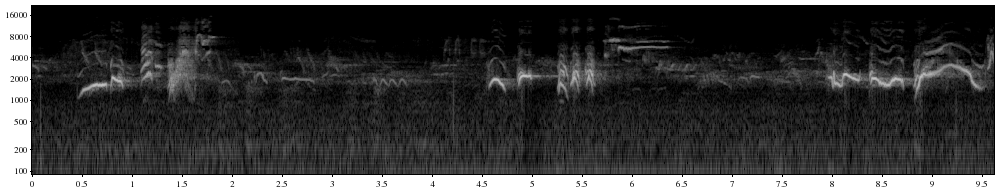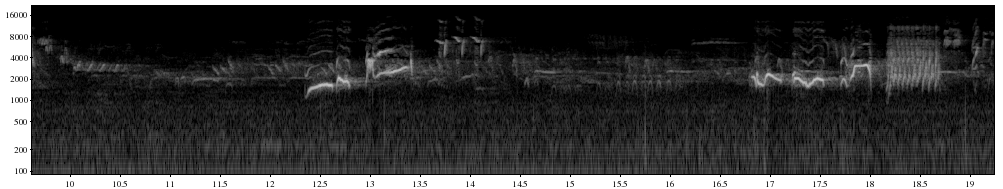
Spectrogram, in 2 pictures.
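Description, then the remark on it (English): A blackbird gives loud, chattering alarm calls in five short bursts spaced a few seconds apart, clear against a quiet background with no voices. “When an individual is alarmed, it produces a loud, chattering call that may, on occasion, be drawn out into a long, undulating screech.”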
